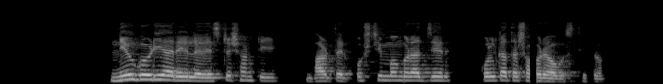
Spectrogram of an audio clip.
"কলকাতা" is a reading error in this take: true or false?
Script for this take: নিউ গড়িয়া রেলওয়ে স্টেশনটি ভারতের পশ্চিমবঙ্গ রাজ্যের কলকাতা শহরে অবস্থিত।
false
